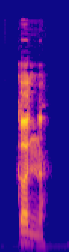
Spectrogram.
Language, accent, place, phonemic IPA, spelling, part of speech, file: French, France, Lyon, /kɔn/, connes, noun, LL-Q150 (fra)-connes.wav
- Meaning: plural of conne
